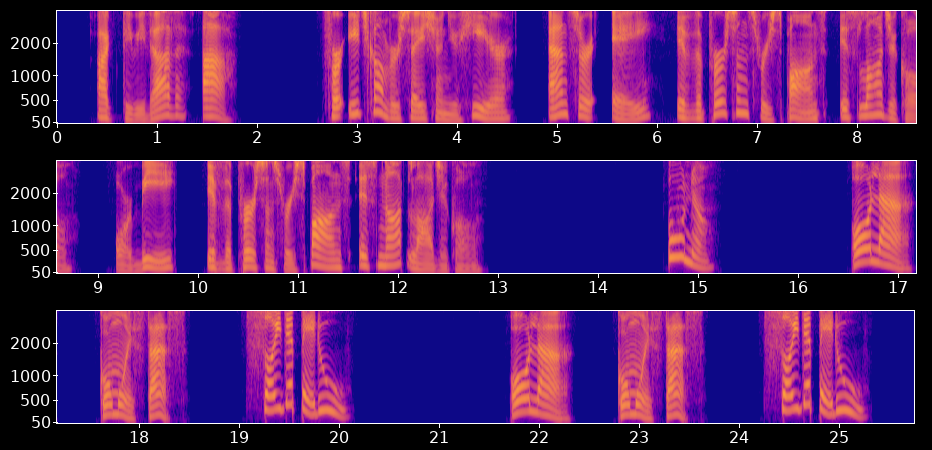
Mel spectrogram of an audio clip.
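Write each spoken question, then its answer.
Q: Hola, ¿cómo estás?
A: B: not logical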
